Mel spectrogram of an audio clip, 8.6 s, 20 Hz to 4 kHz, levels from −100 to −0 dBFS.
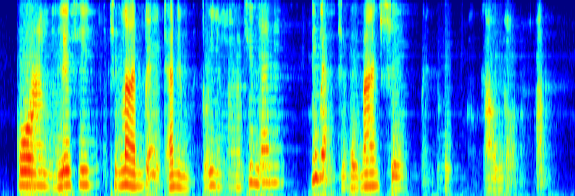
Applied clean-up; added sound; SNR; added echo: neural separator model SepFormer WHAMR!.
